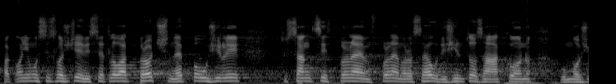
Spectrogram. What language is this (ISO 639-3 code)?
ces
